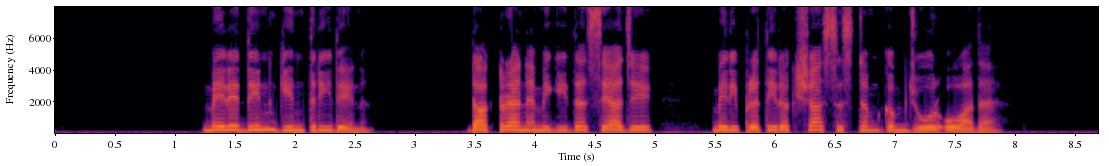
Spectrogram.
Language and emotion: Dogri, sad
